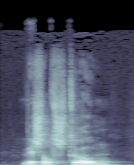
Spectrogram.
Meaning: alternating current
- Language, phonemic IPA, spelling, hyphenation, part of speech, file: Dutch, /ˈwɪsəlˌstrom/, wisselstroom, wis‧sel‧stroom, noun, Nl-wisselstroom.ogg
